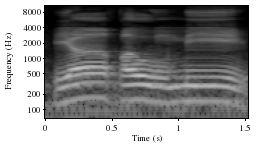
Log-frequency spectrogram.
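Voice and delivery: normal talking voice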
